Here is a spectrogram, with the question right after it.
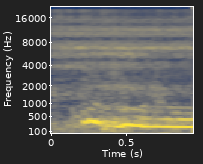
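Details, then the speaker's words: Wheeze, continuous musical whistling tone sliding slightly lower in pitch, in a lung sound identification demo; wheeze is heard posteriorly between the scapula and vertebrae. "Wheeze sounds like my dog at night when he's sleeping."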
